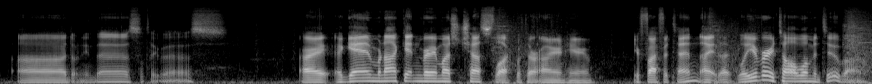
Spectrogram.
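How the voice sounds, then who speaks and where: A man's medium-pitched, bright, sharp voice in a Newfoundland accent, with very wide pitch swings and big swings in loudness. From Newfoundland, Canada (St. John's). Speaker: gaming streamer. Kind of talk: casual livestream chat while gaming. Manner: casual, conversational.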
